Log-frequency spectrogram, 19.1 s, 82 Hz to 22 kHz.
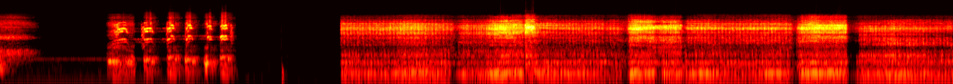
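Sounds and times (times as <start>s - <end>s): monster growling: 6.8s - 19.0s.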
